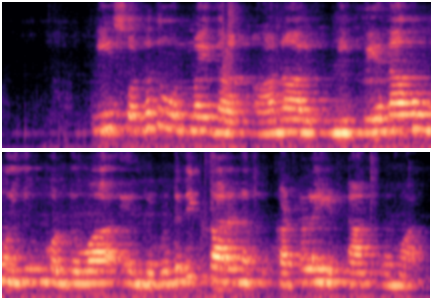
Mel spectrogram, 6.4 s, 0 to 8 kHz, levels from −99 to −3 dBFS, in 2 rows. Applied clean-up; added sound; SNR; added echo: neural separator model SepFormer DNS4.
